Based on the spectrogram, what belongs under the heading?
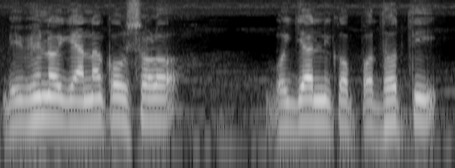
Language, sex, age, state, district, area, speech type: Odia, male, 45-60, Odisha, Kendrapara, urban, spontaneous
